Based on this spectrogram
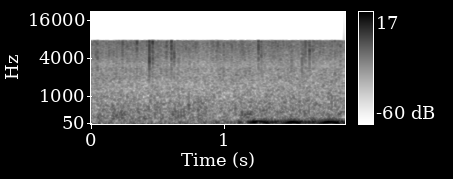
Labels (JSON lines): {"label": "biophony", "recorder": "SoundTrap 300"}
